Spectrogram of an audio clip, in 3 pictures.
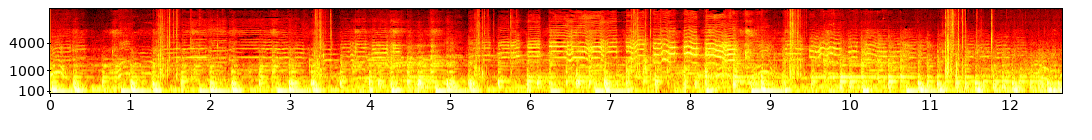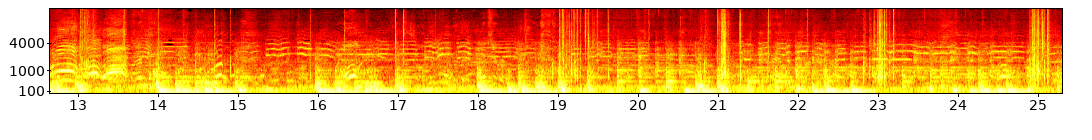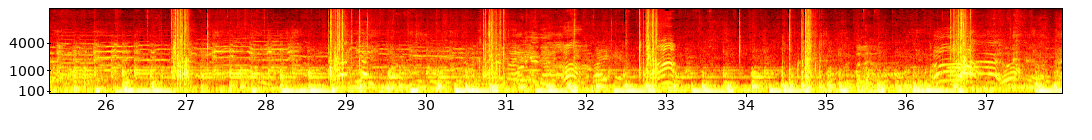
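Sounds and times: folk music with melodic line: 0.0s - 37.9s
dancers clapping: 1.3s - 1.8s, 3.2s - 3.6s, 5.2s - 5.9s, 7.1s - 7.6s, 9.2s - 9.5s, 11.1s - 11.9s, 13.0s - 13.7s, 18.9s - 20.2s, 20.8s - 21.7s, 22.7s - 23.4s, 24.8s - 25.4s, 26.6s - 27.4s, 28.7s - 29.2s, 30.6s - 31.1s, 32.5s - 33.0s, 33.8s - 35.1s, 36.6s - 36.9s.

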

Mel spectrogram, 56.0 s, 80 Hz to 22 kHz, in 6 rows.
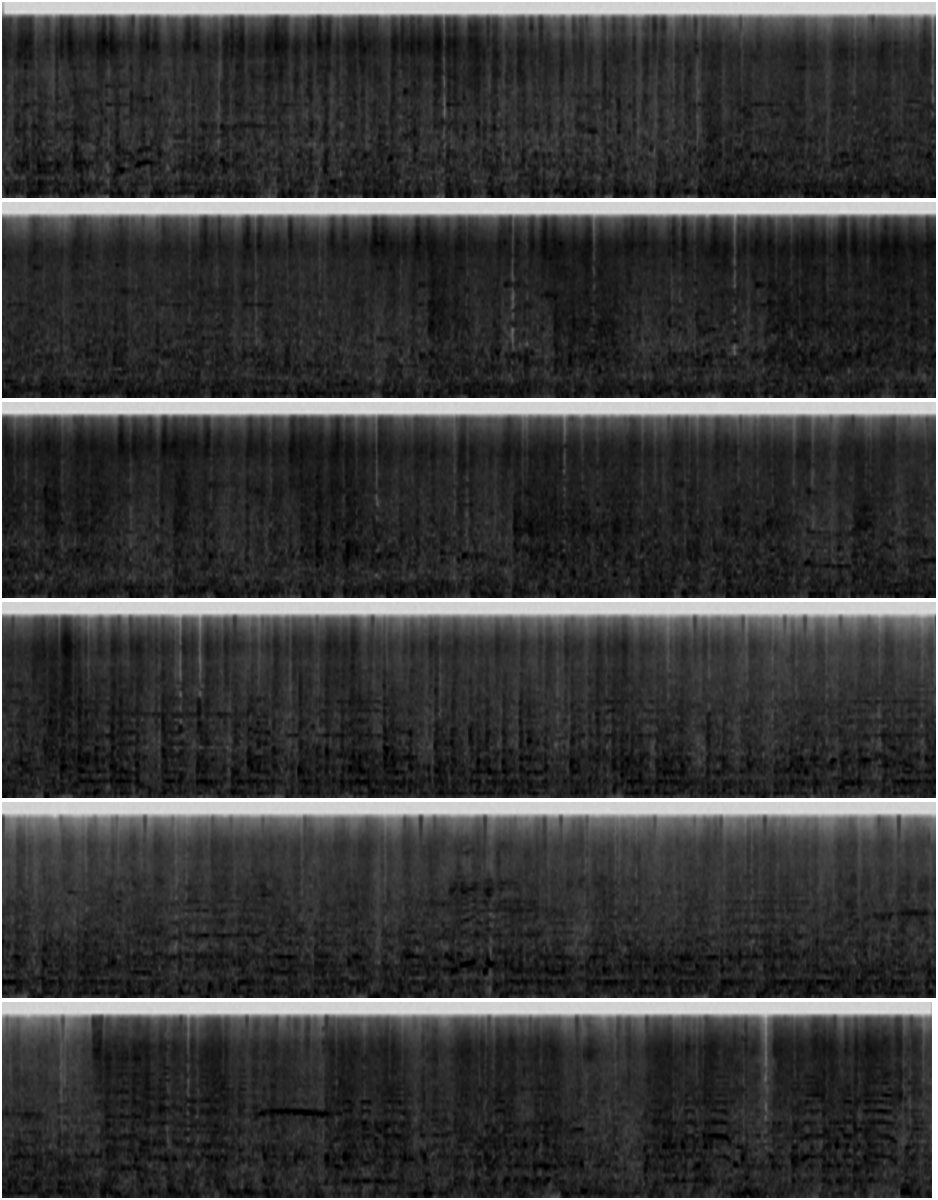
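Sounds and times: carnival drums and percussion: 0.0s - 56.0s
trombone notes: 47.6s - 49.2s.

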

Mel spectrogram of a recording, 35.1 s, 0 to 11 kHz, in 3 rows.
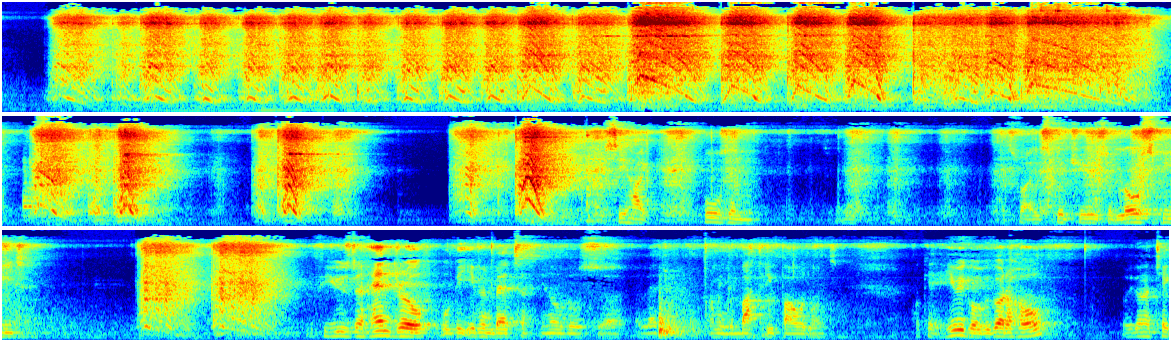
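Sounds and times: electric drill squealing through metal: 0.4s - 13.5s, 14.2s - 15.3s, 20.0s - 23.4s, 24.7s - 26.4s.

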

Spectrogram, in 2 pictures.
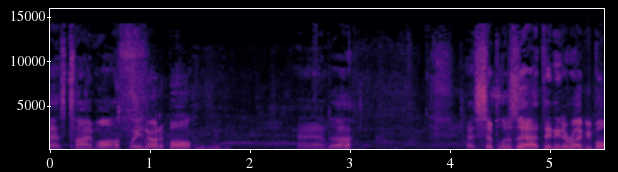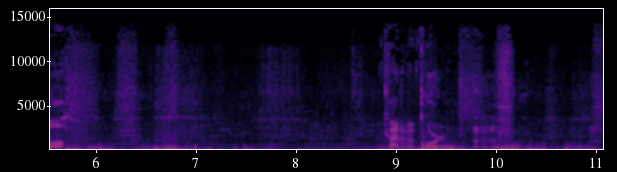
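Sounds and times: wind buffeting microphone: 1.0s - 2.0s, 4.8s - 11.0s.

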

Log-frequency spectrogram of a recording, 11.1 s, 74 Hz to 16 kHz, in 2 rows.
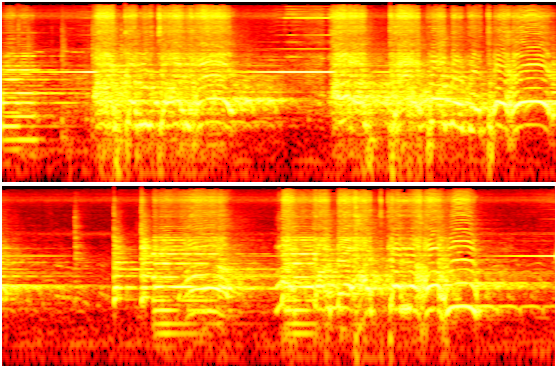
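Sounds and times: thin high whistle: 0.0s - 4.1s, 10.0s - 11.0s
man's amplified warbling voice: 0.9s - 2.6s, 3.2s - 10.7s.

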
